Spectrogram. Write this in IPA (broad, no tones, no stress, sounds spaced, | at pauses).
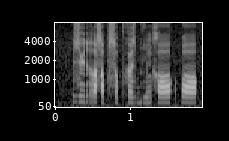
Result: z y r ɒ s ɒ p s o pʰ ɵ z bʱ i m x ɔ | ɓ ɔ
